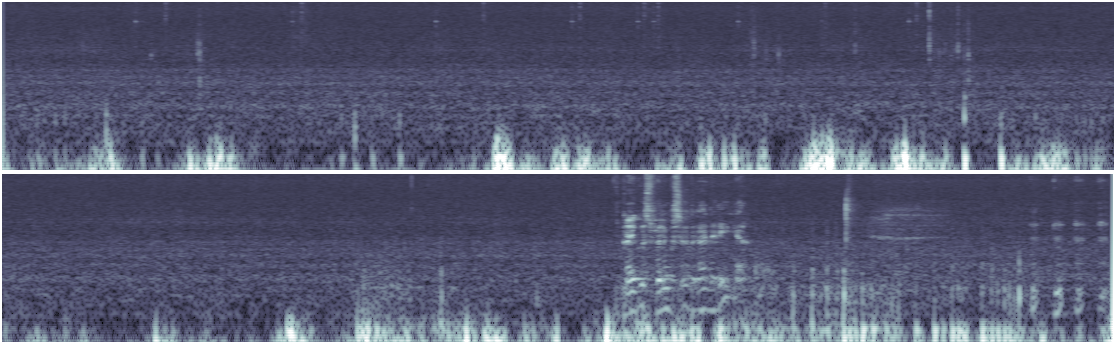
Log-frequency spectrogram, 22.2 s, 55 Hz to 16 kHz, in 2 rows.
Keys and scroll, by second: 1.9 ctrl+c, 7.7 alt+Tab, 9.5 ctrl+v.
